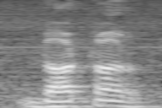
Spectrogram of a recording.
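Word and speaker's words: daughter: इसी तरीके डॉटर अब जी एच जो है यहां पर साइलेंट है। टी की साउंड से आ रहा है। डॉटर माना पुत्री।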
